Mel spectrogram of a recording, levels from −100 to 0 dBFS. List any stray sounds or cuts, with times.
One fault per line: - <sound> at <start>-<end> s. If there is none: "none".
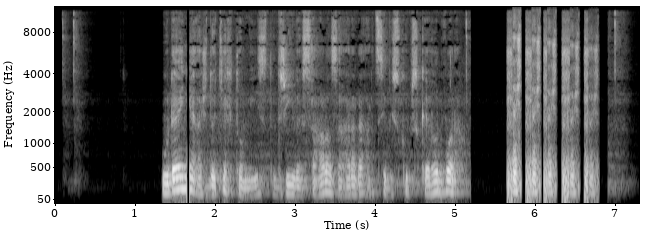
- dropout at 1.7-1.7 s
- laugh at 5.7-6.8 s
